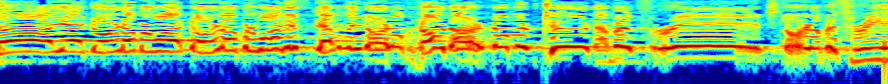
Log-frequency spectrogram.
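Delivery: game show crowd shouting at the contestant; excited crowd. Acted. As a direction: yell out door choices like a frantic audience. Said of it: "the crowd goes".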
